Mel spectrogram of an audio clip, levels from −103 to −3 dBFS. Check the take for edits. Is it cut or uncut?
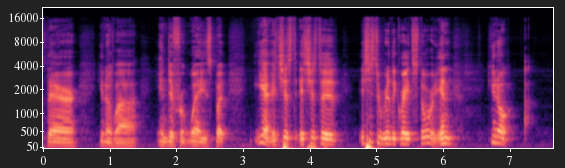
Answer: cut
